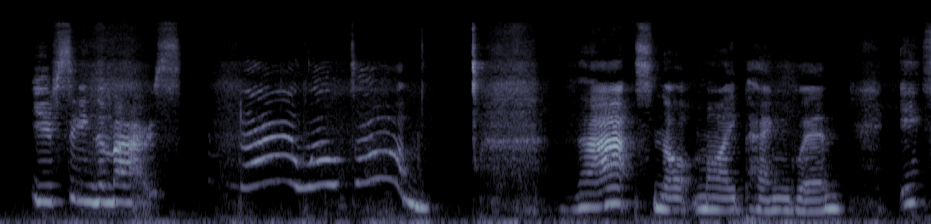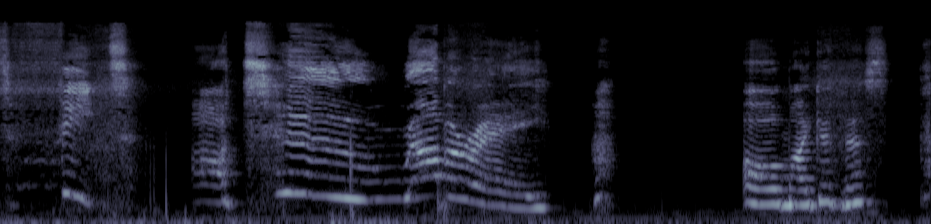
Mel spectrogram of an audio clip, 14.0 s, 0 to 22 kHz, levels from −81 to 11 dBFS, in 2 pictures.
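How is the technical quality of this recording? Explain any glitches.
The technical quality of this recording is sound, with no glitches to explain.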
